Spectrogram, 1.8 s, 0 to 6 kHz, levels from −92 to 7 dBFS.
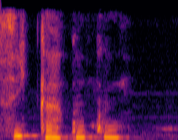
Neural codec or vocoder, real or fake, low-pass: codec, 16 kHz in and 24 kHz out, 2.2 kbps, FireRedTTS-2 codec; fake; 5.4 kHz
